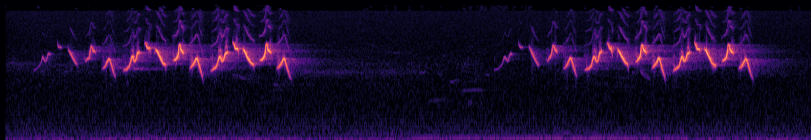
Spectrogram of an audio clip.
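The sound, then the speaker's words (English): Common yellowthroat warbler song: two bursts of rapid, high-pitched repeated phrases, each lasting about two seconds and separated by a short silence, sung alone over a faint low hum. “That was the sound of the common yellowthroat.”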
